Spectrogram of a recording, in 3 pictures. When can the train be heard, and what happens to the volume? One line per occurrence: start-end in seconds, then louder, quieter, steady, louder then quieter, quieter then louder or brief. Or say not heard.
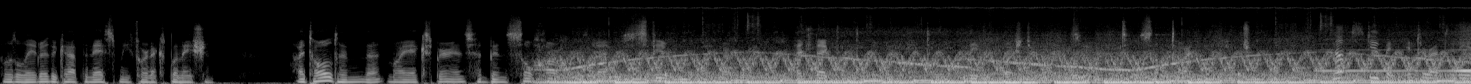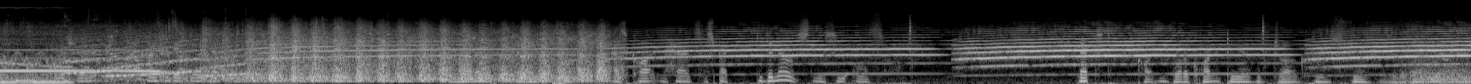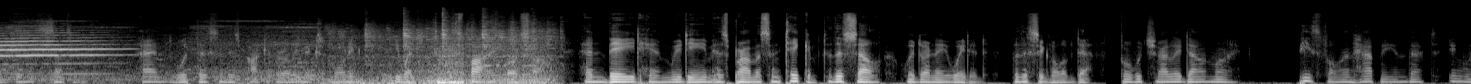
8.0-21.0 louder
28.6-35.0 quieter then louder.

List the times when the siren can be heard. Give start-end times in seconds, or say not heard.
5.2-30.8.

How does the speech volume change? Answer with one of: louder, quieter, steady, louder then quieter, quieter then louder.
louder.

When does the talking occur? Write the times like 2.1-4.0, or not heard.
0.0-12.6, 13.3-17.6, 19.1-23.9, 25.4-44.0.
